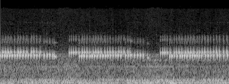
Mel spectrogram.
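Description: Frogs croaking in a steady, high trilling chorus, heard in three long stretches broken by two brief pauses over a rough, low background rumble.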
